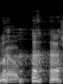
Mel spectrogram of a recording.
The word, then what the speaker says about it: Schoop: They go and get Jonathan Schoop, or how do you say it? Scoop from Scope. Jonathan Scope. – Scope, thank you, from the Baltimore Orioles.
